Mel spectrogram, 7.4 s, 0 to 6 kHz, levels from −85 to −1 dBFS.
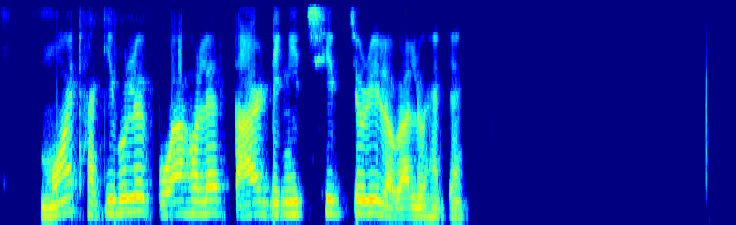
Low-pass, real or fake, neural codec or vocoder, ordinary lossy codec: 5.4 kHz; real; none; Opus, 24 kbps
